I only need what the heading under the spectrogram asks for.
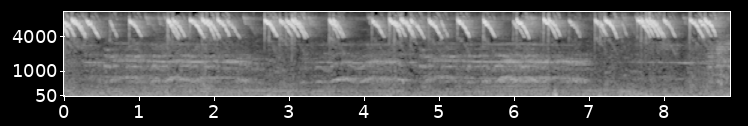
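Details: Female oriental white-eye calling to prompt males to sing: quick bursts of very high, thin, descending twittering notes, repeated roughly every half second to second in lively clusters, with a faint steady hum beneath.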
